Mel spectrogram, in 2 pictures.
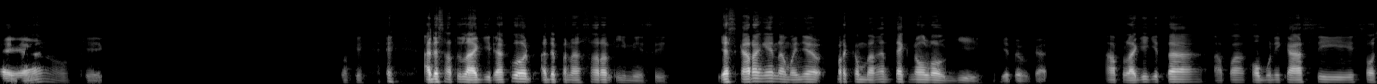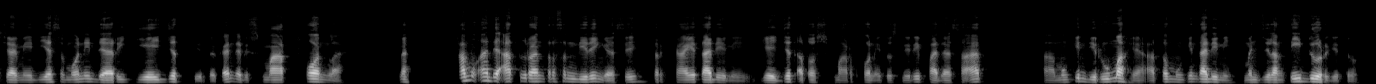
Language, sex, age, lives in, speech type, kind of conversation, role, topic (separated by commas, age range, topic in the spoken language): Indonesian, male, 30-34, Indonesia, conversation, podcast, host, Apa tips Anda untuk bisa tidur lebih cepat tanpa obat?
